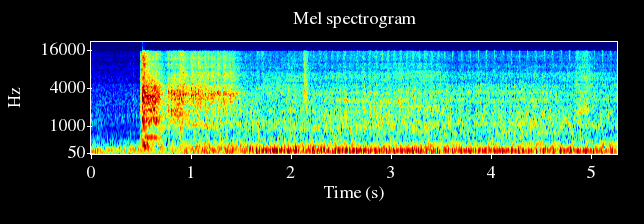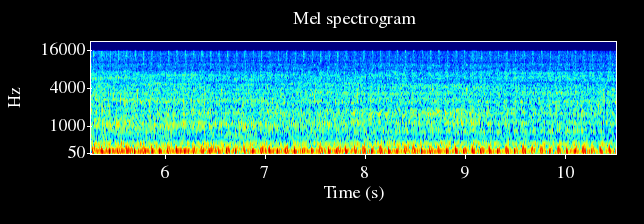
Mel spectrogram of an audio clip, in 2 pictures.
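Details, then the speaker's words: Scooter CVT after pulley bearing service and greasing, previously creaking under throttle: starts and idles steadily with a short rev, running smoothly. "Nah, sudah halus."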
